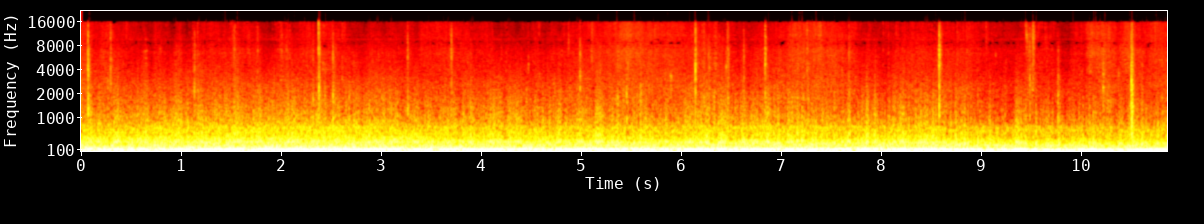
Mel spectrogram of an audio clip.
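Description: Steady low rumble inside a car's cabin with the car running, with a few light clicks over it.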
